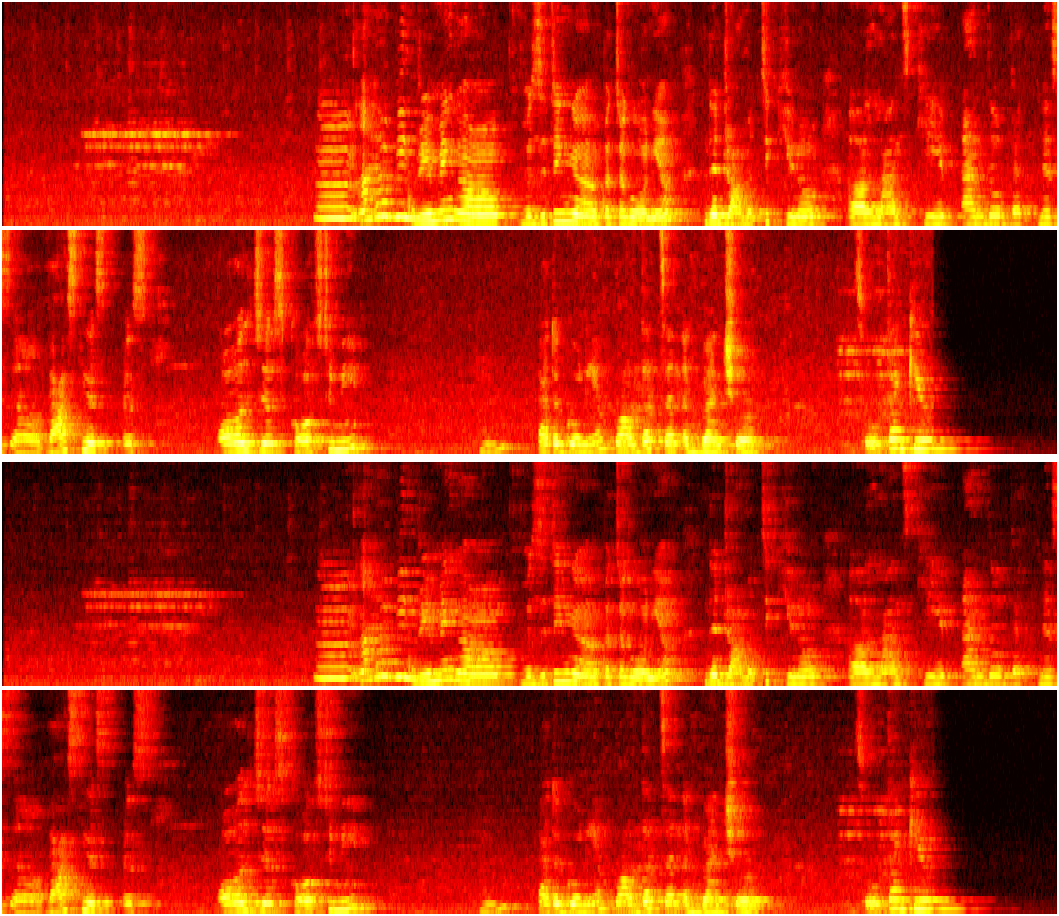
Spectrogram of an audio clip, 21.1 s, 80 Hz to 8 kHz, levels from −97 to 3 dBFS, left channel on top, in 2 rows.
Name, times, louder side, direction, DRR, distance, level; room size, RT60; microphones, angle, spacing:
voice 1, 1.0-1.9 15.3-15.6 15.9-18.1 19.0-19.9, left 3 dB, 70° left, 12 dB, 1.1 m, -20 dB
voice 2, 3.1-6.7 7.0-8.2 8.5-12.0 12.7-14.1, left 4 dB, 40° left, 10 dB, 0.7 m, -19 dB
16.5 x 9.0 x 5.8 m, 0.70 s
head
